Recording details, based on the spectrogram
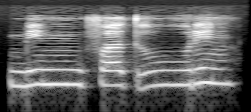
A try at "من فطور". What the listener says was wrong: فا کے اوپر دمہ ہے. فا کے اوپر دمہ ہے, فو ہے.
